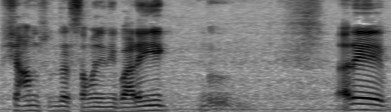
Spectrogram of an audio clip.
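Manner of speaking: ordinary talk, nothing marked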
